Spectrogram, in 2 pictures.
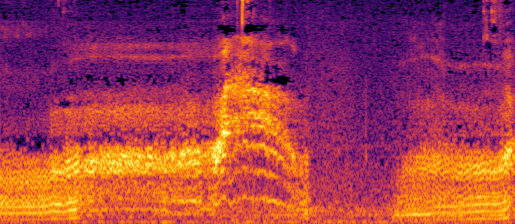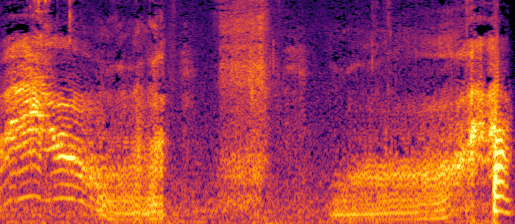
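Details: Cat caterwauling indoors: three long wavering yowls, each rising to a strained peak and falling back, separated by short pauses, with a brief hiss-like noise burst between the second and third cries.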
